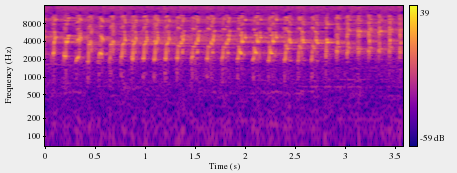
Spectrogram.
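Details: Caged lovebird in song training on a rooftop with a master recording, 18 April 2021 during Ramadan, to make it sing longer and more often: rapid, even run of sharp high chirps, about three per second, over faint low background noise.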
